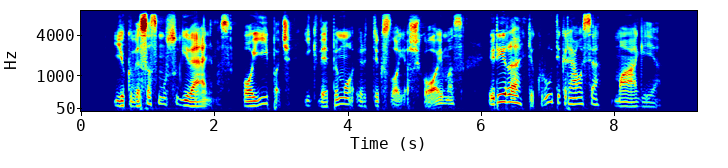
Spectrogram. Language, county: Lithuanian, Utena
